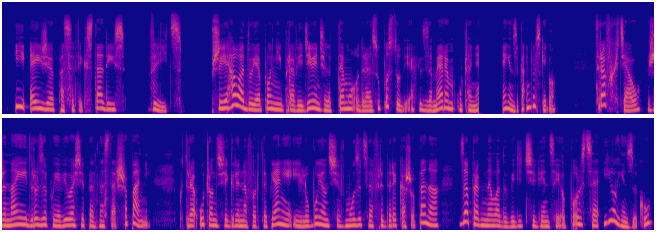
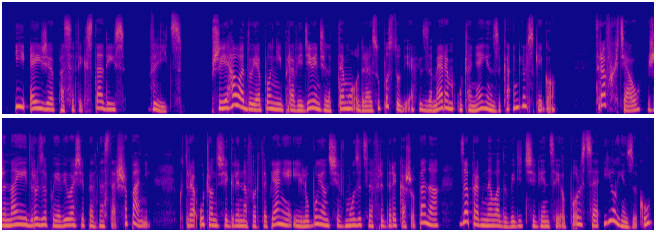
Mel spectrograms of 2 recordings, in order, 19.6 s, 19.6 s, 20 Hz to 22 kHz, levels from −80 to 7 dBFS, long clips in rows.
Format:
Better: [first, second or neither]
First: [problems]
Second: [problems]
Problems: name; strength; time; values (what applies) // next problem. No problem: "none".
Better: second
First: audio freezing; at 7 s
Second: none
